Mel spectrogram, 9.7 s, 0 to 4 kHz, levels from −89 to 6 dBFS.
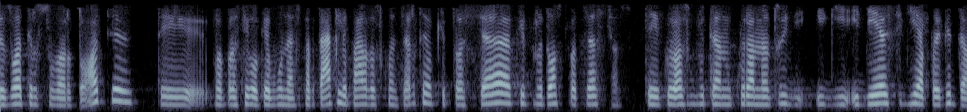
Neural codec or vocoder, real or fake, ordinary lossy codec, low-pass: none; real; MP3, 32 kbps; 3.6 kHz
